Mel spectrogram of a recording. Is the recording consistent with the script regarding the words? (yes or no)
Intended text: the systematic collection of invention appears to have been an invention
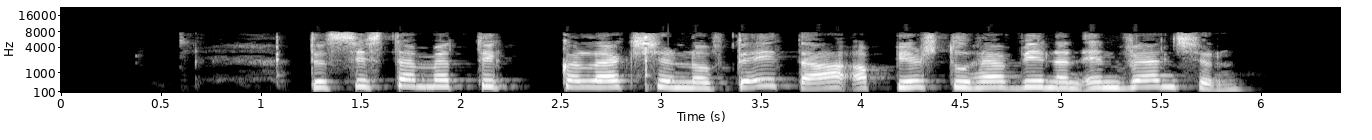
no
